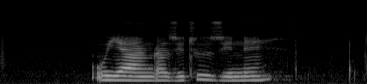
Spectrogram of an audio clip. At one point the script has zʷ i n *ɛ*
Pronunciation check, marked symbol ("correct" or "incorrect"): correct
